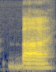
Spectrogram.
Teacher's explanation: you simply close your two lips so that air can't flow out and but for a while there's no air flowing through your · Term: bilabial stop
